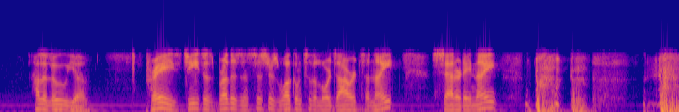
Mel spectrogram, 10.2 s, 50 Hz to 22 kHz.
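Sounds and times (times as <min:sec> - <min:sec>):
speech: 0:00.5 - 0:01.5, 0:02.3 - 0:08.5
harsh coughs: 0:07.9 - 0:10.1.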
